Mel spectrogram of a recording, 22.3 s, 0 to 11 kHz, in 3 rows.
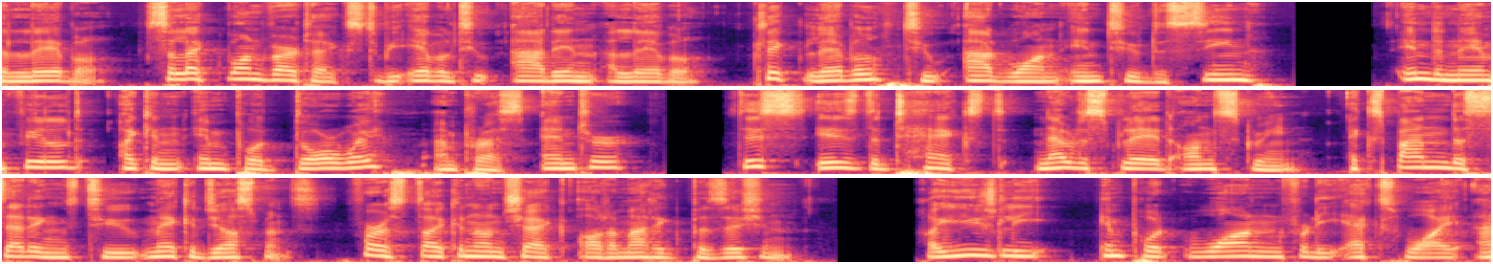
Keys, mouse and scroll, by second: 1.7 click, 4.1 click, 5.5 scroll down 1, 6.5 click, 7.3-9.1 typing, 9.3 Return, 14.3 click, 15.7 scroll down 1, 17.6 click, 20.8 click, 21.4 1, 21.6 Tab, 21.9 1, 22.1 Tab.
